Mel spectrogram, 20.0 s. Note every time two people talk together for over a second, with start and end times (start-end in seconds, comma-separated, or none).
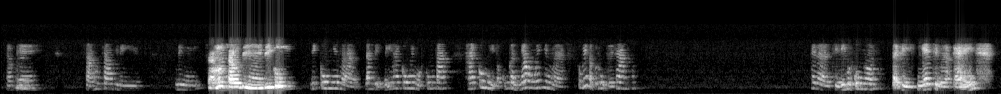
4.4-5.6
